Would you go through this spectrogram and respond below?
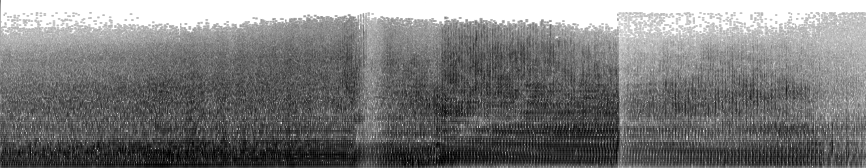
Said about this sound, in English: But before I do that, that sound you just heard, Rico, my bike doesn't sound like that anymore.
